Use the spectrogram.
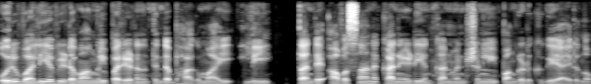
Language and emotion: Malayalam, neutral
